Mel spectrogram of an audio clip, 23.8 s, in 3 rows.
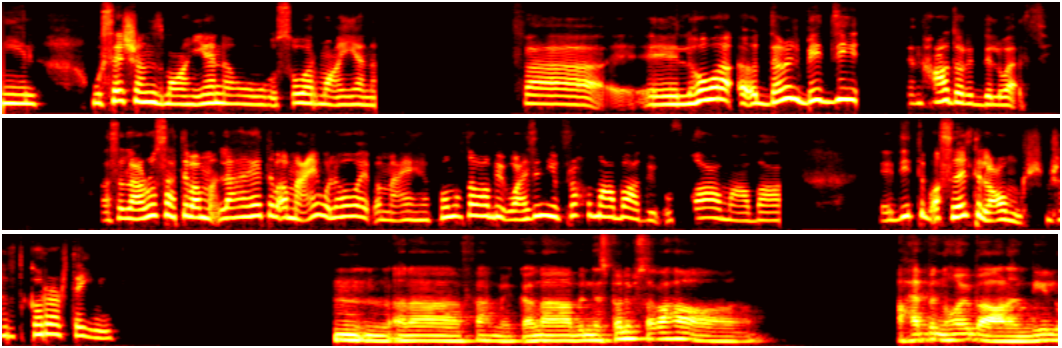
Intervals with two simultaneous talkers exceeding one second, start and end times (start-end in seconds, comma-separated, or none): none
